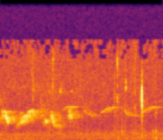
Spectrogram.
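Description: Faint woodland ambience: small birds chirping in short calls that rise and fall in pitch, with a single soft tap near the end.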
